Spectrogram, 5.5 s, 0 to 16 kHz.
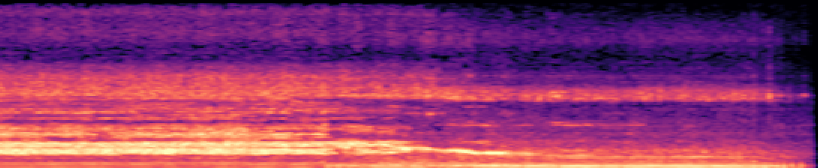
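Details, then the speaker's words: STIHL FC 90 edger after a general service, with the carburetor low side set and now the high side adjusted: a smooth, even high-speed buzz that winds down cleanly, and the vibration is gone; healthy running. "That's actually right where it should be. Let's go high side. That sounds nice. Look at the vibration's gone."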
